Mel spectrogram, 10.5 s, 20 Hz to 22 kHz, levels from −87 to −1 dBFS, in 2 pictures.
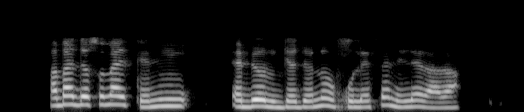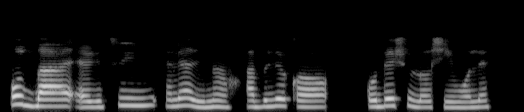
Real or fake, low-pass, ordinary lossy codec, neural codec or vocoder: fake; 5.4 kHz; none; autoencoder, 48 kHz, 32 numbers a frame, DAC-VAE, trained on Japanese speech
